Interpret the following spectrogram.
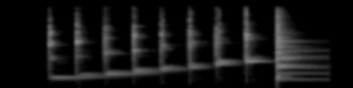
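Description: Electronic chime sound effect: a quick rising run of about ten short bright notes in under two seconds, ending on a fuller chord that rings briefly.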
